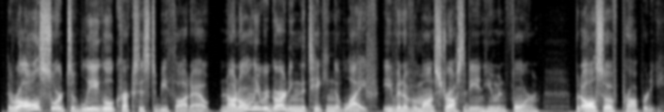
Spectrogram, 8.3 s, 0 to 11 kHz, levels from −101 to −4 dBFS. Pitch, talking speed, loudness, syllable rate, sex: 170 Hz, 210 wpm, -19 LUFS, 5.9 syllables/s, female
